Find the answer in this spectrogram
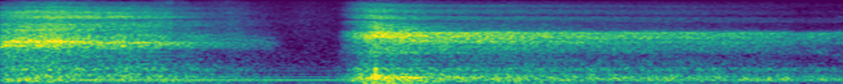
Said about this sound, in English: Just really bring in those inhales and really let go of those exhales. Noticing how it feels in your body, noticing the physical sensations of the inhale and the exhale.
